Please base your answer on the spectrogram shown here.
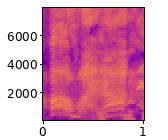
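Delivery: very high, mock horrified cry; imitated screaming. Actor mimics the crew's reaction to a hit, high mock scream. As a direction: squeal it through laughter. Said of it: "We're screaming".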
